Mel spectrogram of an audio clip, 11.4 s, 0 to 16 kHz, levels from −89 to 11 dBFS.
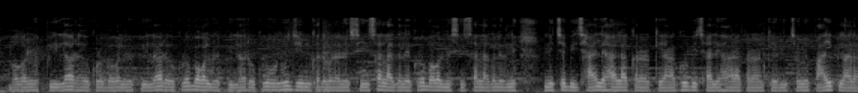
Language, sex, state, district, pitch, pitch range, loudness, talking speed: Bajjika, male, Bihar, Vaishali, 120 Hz, 115-130 Hz, -37 LUFS, 230 wpm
